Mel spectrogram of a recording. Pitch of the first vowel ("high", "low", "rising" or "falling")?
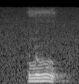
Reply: falling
